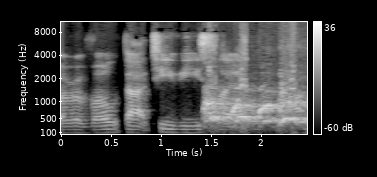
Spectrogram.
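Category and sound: animal, dogs barking loudly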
